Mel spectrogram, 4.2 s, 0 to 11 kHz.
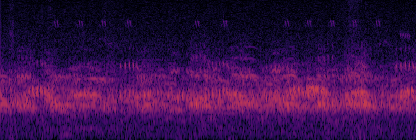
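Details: A huge flock of common cranes, estimated over 40,000 birds, leaving grassland feeding grounds for roosts on a winter evening in the Great Rann of Kutch, January 2013, fills the air with a constant overlapping chorus of rolling, trumpeting calls; faint high ticking repeats behind.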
